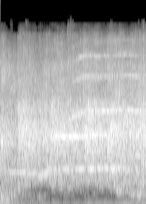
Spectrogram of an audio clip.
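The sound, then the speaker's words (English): An audience claps together for the Lord in a dense, steady burst of hand clapping, with a bright, sustained wash of many hands and a few faint cheers mixed in. “Let's give the Lord a hand clap and shout.”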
